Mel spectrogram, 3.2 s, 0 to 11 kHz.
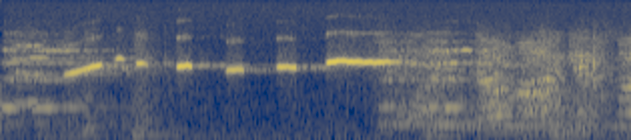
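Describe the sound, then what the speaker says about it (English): Whistling in a 1957 television variety show song, a bright melodic whistled tune in short phrases over soft orchestral accompaniment, ending as the band swells. "come on, get smart, tune up and start to whistle while you work."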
